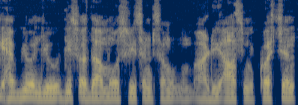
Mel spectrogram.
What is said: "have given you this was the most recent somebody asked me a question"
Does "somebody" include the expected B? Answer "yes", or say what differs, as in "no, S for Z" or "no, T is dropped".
no, B is dropped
